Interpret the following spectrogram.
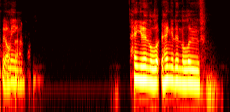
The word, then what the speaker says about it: Louvre: Hang it in the Louvre. You know how many people think that it's pronounced Lavore?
